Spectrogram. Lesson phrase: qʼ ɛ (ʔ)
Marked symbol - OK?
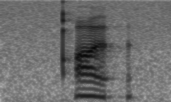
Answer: yes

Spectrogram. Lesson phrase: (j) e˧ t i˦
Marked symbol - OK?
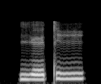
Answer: yes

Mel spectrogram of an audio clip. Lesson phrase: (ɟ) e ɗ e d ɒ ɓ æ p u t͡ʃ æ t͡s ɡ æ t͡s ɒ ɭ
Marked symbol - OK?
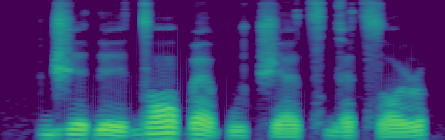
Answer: no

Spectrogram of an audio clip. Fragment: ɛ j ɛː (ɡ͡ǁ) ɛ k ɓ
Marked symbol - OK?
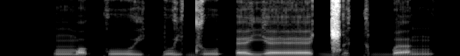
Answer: yes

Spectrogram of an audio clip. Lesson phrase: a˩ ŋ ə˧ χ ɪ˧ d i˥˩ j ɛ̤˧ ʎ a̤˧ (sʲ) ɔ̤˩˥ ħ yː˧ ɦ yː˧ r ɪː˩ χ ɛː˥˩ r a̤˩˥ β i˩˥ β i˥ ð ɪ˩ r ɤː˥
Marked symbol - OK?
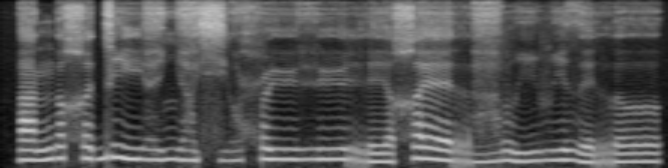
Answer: yes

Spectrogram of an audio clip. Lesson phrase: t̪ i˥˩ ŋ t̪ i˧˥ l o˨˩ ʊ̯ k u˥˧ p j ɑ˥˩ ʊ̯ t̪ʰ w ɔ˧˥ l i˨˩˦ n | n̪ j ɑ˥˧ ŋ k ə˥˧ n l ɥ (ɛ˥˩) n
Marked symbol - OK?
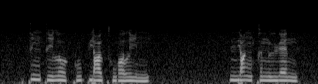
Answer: yes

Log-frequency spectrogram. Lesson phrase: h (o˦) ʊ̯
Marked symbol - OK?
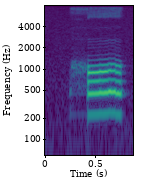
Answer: yes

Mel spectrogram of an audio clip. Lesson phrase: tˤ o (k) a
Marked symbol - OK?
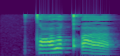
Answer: no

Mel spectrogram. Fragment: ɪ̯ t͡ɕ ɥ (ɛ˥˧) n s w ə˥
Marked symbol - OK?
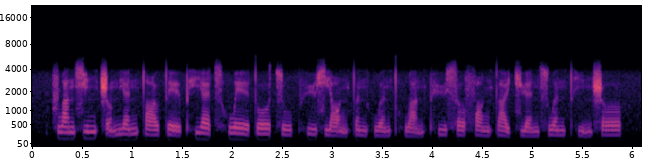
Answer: no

